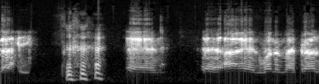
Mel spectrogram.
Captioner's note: laughter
